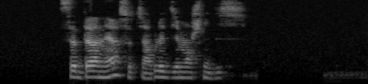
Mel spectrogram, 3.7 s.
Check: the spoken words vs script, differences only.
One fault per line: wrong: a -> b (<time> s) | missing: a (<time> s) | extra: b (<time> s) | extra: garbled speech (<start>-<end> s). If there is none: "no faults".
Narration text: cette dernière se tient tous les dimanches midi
missing: tous (1.5 s)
